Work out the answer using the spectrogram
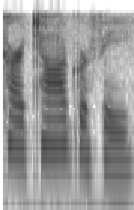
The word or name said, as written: cartography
